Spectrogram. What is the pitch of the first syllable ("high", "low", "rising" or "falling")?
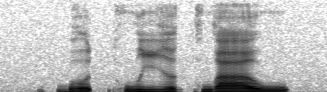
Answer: low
